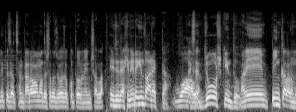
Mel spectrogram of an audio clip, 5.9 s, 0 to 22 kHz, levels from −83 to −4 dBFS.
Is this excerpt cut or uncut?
cut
